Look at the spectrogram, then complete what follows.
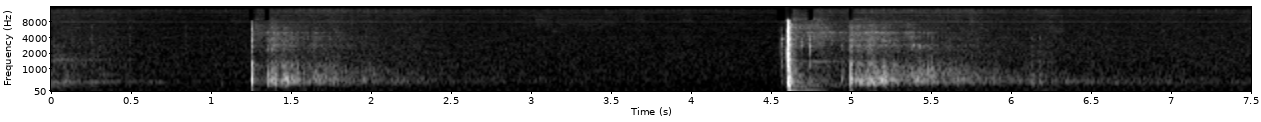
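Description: Three sharp cracks: one about a second in, then a close pair a little past the middle, the first of the pair the loudest. Each trails off over about a second.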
